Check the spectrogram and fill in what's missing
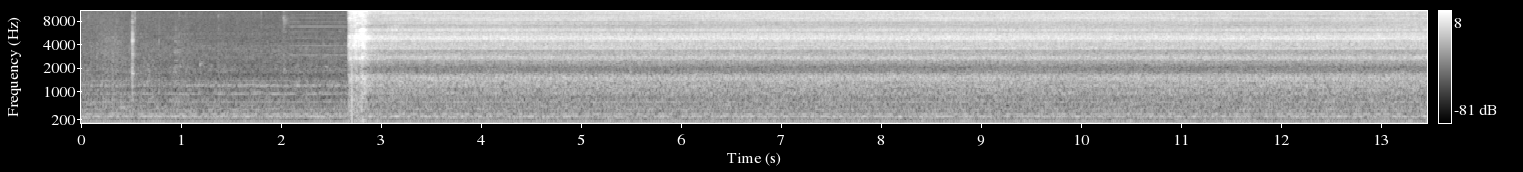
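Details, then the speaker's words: Diode dental laser at low, then raised energy (1.5) outlining an ovate pontic site on the ridge of a missing maxillary right canine; a click, then a steady high hiss of suction running continuously while the laser cuts soft gum tissue. "okay so what i'm doing here is outlining the ponic itself"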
